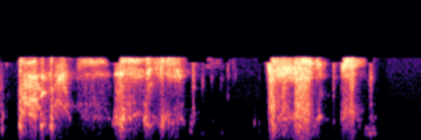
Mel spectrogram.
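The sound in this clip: Wet, phlegmy coughing as someone clears their throat, in a few short rough bursts with pauses between them, alone without speech.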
